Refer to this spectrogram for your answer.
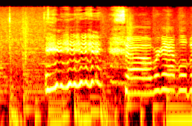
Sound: giggles

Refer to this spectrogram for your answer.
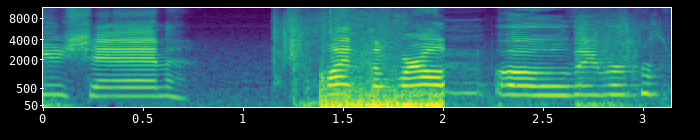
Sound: boom

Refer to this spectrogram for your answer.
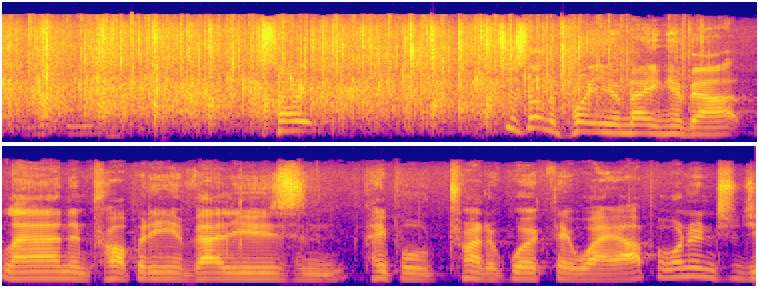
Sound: applause

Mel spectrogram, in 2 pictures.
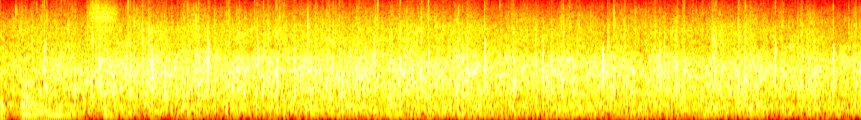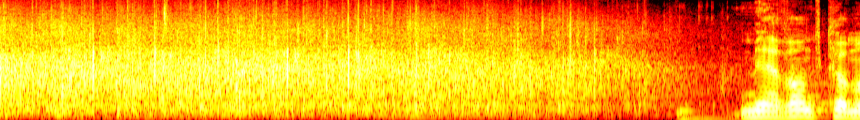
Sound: applause

